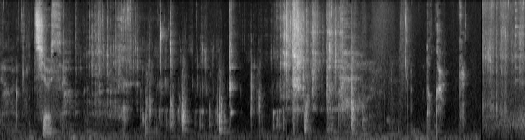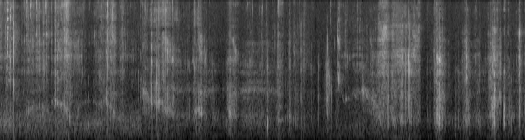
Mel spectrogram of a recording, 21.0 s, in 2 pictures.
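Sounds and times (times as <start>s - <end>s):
crunchy bites and chewing: 9.6s - 21.0s.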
